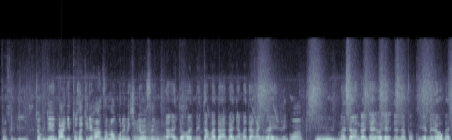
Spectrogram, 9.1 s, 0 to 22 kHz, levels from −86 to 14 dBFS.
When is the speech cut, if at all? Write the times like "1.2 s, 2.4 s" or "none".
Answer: none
